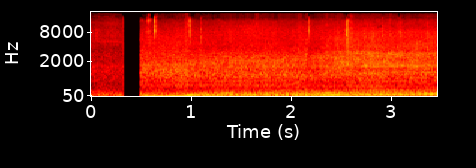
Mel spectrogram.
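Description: A GMC vehicle with a newish transmission is driven along, its engine and drivetrain humming loud and close, with a brief dropout near the start and a low rumble that rises and settles as it shifts.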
